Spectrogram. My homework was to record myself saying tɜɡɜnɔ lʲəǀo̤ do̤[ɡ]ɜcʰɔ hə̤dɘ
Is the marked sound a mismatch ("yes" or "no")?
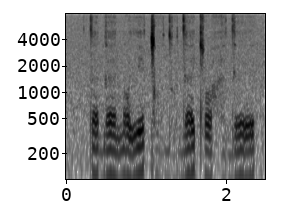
yes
